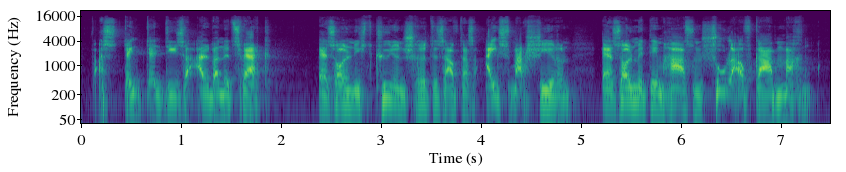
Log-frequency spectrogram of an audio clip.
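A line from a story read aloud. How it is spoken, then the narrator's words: Grumbling king. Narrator (German): Der König brummte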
